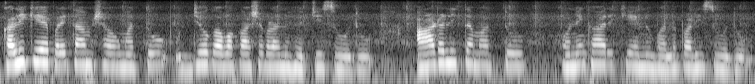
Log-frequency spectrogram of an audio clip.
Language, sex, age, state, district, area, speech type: Kannada, female, 18-30, Karnataka, Tumkur, rural, spontaneous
